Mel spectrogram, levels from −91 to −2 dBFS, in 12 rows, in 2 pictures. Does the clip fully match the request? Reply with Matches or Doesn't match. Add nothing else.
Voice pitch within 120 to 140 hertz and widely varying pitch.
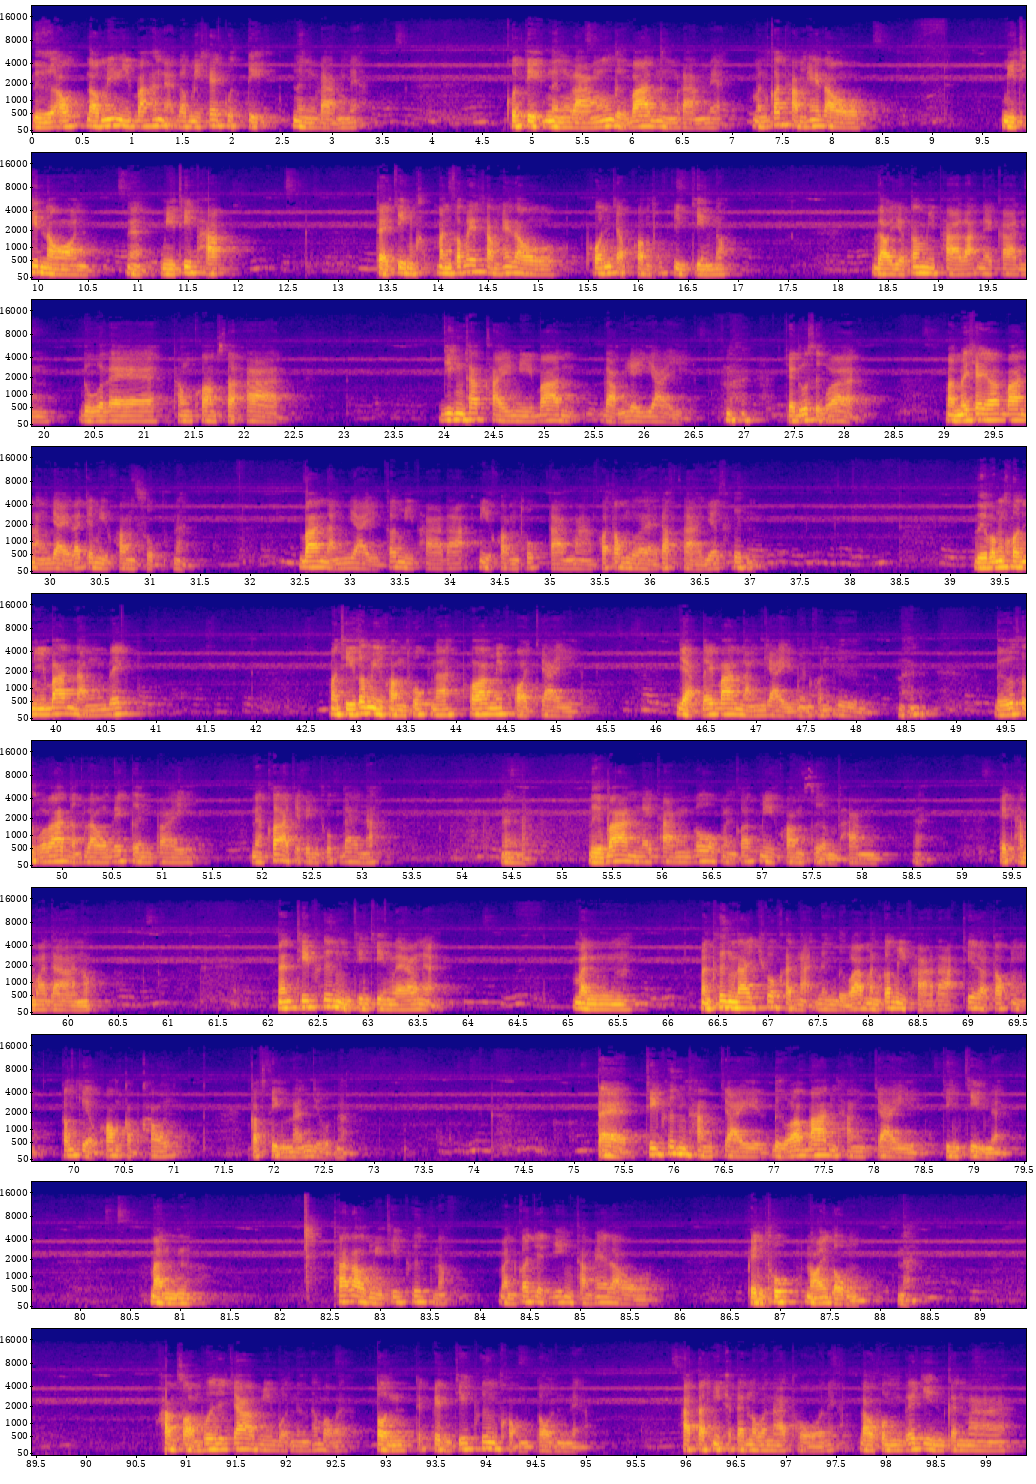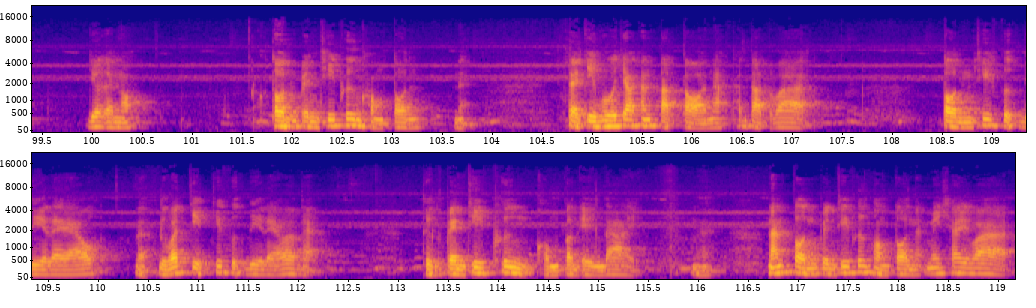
Doesn't match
